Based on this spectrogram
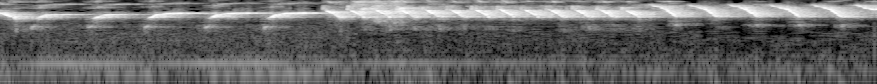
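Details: Canary master song for training young canaries: short whistled notes repeated about three times a second, accelerating into a loud, dense, high rapid trill.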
